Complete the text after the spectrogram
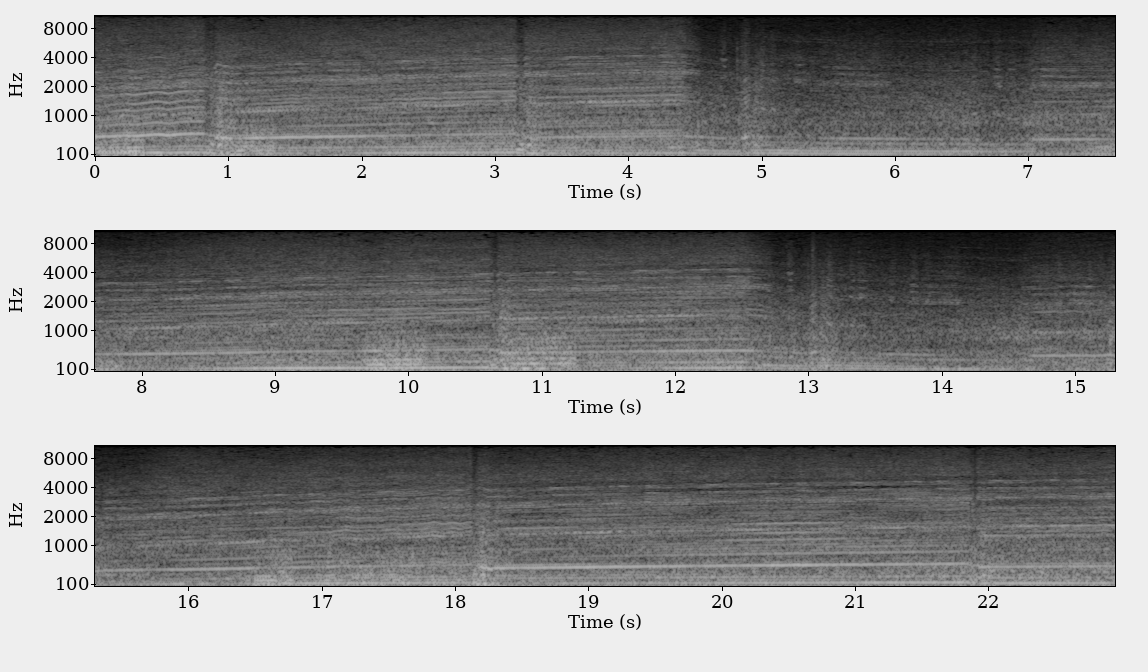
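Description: Gears shift with sharp clunks between revs.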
